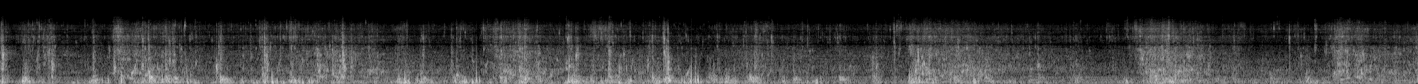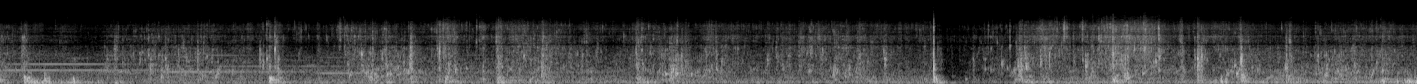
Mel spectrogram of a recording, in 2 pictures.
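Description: Water splashing and sloshing irregularly against a plastic sit-on-top kayak's hull as it is paddled across choppy sea.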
